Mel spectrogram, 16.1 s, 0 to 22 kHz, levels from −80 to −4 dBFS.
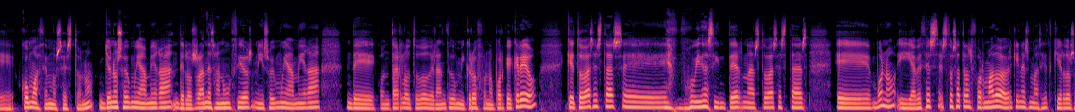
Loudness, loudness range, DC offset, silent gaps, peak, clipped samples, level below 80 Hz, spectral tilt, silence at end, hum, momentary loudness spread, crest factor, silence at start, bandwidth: -21 LUFS; 2 LU; under 0.1%; none; -6 dBFS; under 0.1%; -52 dBFS; -5.5 dB/octave; 0 s; none; 5 LU; 14 dB; 0 s; 12 kHz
